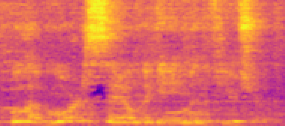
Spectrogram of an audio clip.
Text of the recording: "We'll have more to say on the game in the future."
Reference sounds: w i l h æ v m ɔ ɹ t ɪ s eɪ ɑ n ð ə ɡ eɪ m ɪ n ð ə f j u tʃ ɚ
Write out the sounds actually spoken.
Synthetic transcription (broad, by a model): w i l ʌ v m ɔ ɹ t ɪ s eɪ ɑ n ð ə ɡ eɪ m ɪ n ð ə f j u tʃ ɚ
